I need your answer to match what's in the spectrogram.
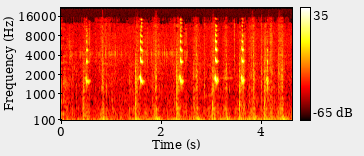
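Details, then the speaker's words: BMW E60: sharp high chirp repeating with each pedal stroke about twice a second, only near the top of the pedal, over a quiet cabin; suspected clutch pedal pivot or pedal box squeak. "okay so from that squeak i'm thinking that it's something to do with the clutch pedal itself or something on the pedal box"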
